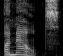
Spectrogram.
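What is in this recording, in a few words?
"announce", English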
